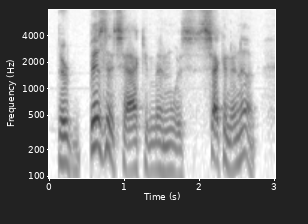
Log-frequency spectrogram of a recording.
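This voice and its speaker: A man's dark, mellow tone with very wide pitch swings over a quiet background. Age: 60s. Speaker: livestream host, former prisoner. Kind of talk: casual livestream talk. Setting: live stream. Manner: rambling with fillers and repetitions.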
